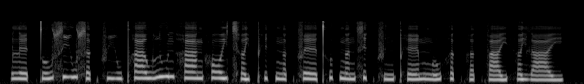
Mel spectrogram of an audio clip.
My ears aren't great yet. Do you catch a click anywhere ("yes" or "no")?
no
